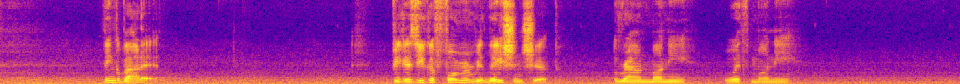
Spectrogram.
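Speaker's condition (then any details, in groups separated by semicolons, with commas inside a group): No condition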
